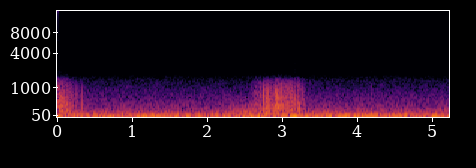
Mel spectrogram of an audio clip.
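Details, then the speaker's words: Fine crackles in a paediatric telemedicine semiology recording: muffled breath sounds with brief, faint crackling clicks during inspiration, about 650 Hz, shorter and higher than coarse crackles; linked to pneumonia, heart failure, fibrosis. "tiene una frecuencia típica de más o menos 650 hertz con una duración mucho más corta y la frecuencia va a ser más alta que el crédito pero acá tenemos un ejemplo"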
